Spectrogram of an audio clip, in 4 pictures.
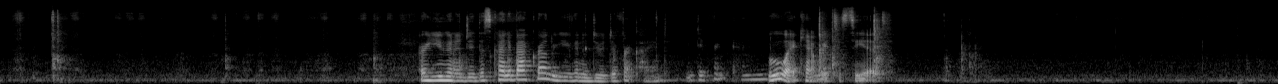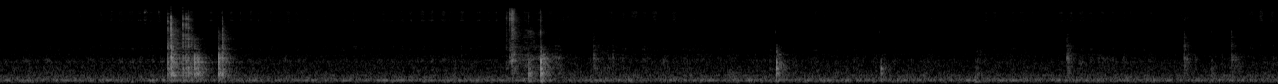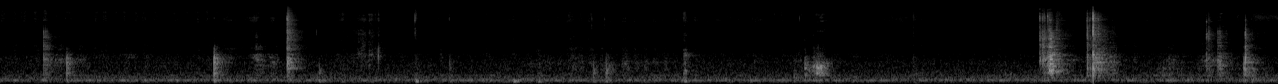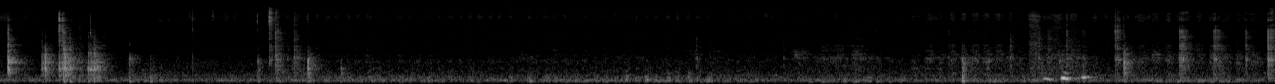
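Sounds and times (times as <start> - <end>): crayons scratching on paper: 12.5 - 28.4, 41.4 - 51.0.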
